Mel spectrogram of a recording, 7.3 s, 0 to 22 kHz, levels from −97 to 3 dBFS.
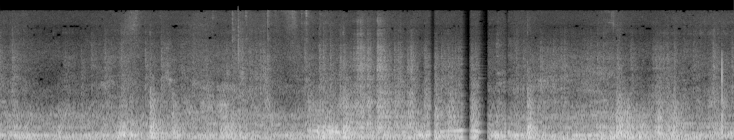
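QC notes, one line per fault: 4.29–5.09 s, repeated packet loss (robotic sound): four gaps, the longest 79 ms, are each filled by stretching the preceding sound. Unlike a silent dropout, this gives choppy texture across roughly a quarter of the span.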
